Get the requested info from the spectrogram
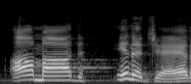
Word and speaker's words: Ahmadinejad: And if God could influence this predecessor of Ahmadinejad, I think I said that right, the Iranian president, then God can save anybody. Don't write off anyone as being too bad to be reached by the gospel. As a matter of fact, I have been praying for the present leader of Iran, Ahmadinejad. I said it right that time.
